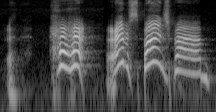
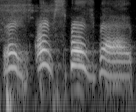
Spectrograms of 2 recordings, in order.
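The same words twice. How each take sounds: First: Much higher, very slow cartoon squeak; a terrible try at SpongeBob's voice; bad SpongeBob impression. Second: Much higher squeaky cartoon voice, drawn out; SpongeBob impression again. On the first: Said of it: "I can't do SpongeBob". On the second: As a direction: another stab at SpongeBob, still off. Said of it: "No, that's not it".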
